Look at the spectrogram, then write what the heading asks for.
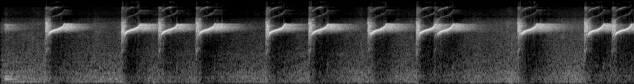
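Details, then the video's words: Five-coloured sunbird singing: sharp, high, ringing notes that drop and then rise, given in quick pairs and singles about every half second to second, each with a bright lingering tail, over a faint low background hiss. "Tiếng chim hút mật 5 màu"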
